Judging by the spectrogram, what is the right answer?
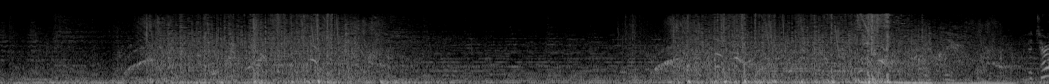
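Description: Turret gunfire in the video game Mass Effect Legendary Edition: two loud stretches of rattling, crashing shots, separated by a brief lull, with combat noise running underneath throughout.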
